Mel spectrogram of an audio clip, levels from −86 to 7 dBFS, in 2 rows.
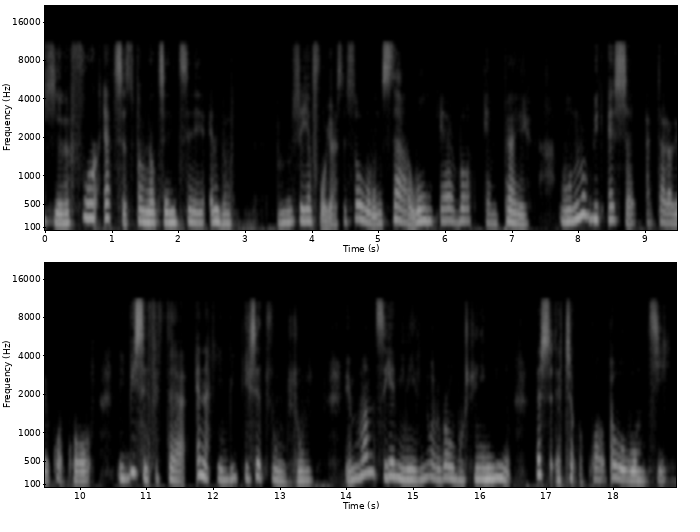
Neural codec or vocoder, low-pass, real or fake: codec, 16 kHz in and 24 kHz out, 0.4 kbps, LongCat-Audio-Codec, four codebook decoder; 10.8 kHz; fake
